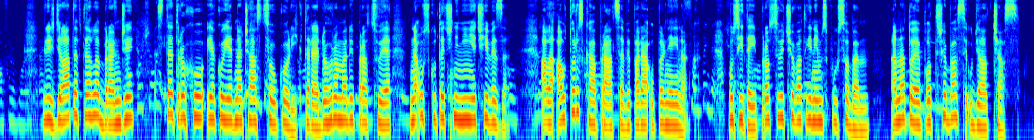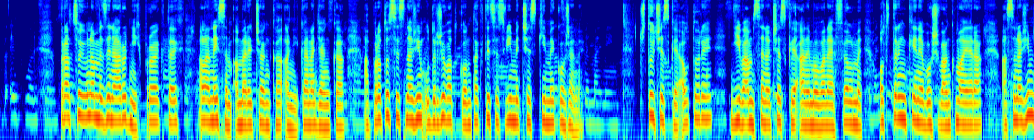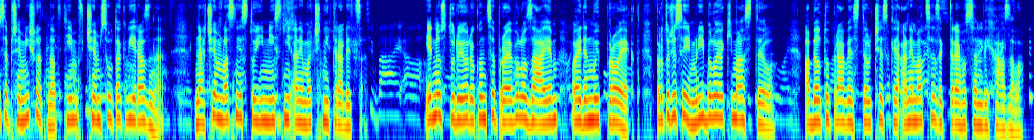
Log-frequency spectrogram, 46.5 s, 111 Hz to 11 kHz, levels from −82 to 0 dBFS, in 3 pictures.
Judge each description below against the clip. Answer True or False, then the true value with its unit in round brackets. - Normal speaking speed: True (145 wpm)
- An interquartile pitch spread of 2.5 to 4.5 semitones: True (2.9 semitones)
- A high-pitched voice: True (210 Hz)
